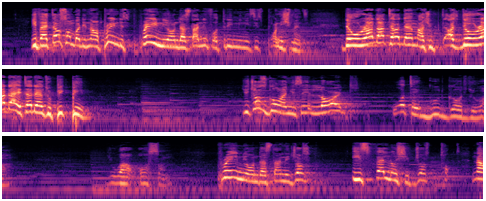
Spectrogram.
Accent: Imo, Nigeria; I don't know if I'm an Igbo man. I'm from Imo State.

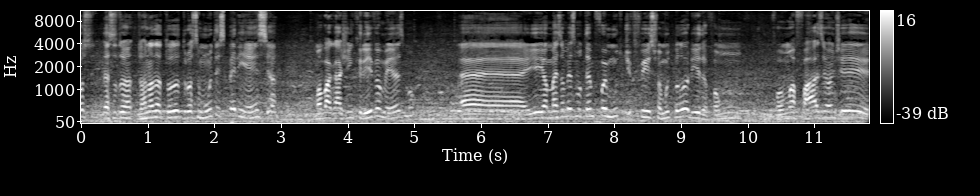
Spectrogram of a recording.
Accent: Minas Gerais, Brazil; Eu vim do planeta de Minas Gerais.

